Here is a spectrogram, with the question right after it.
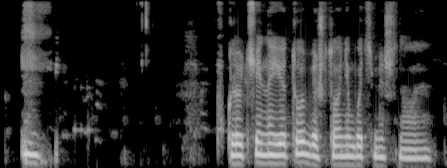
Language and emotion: Russian, sad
